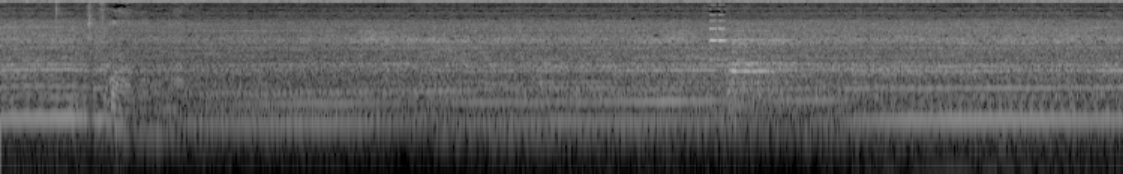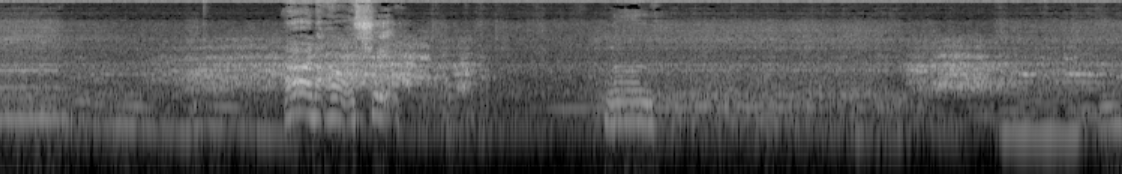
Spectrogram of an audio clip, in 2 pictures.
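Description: A racing car engine hums steadily and shifts in pitch as the car speeds up and slows down.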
